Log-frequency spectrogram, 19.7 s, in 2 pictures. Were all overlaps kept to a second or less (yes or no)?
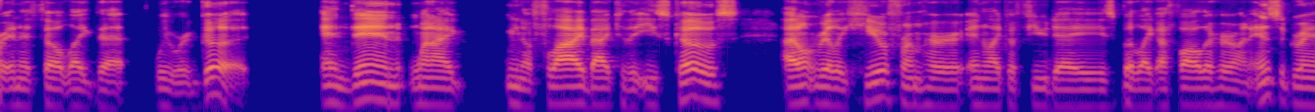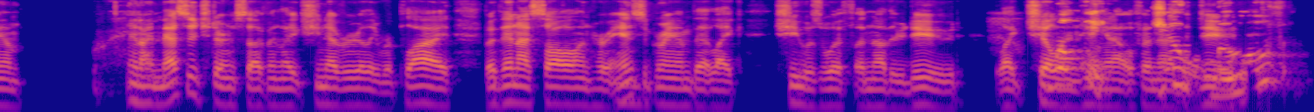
no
